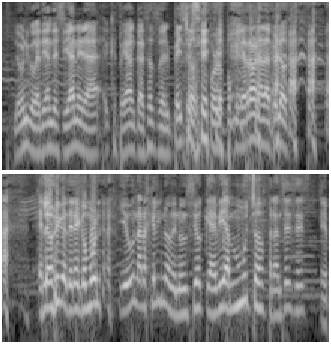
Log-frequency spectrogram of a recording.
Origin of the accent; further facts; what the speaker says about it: Argentina; Por un hecho no menor que somos argentinos todos.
